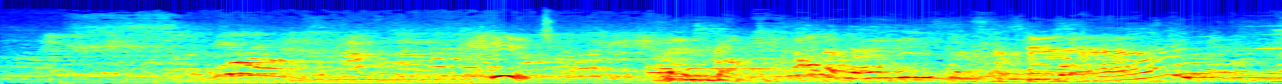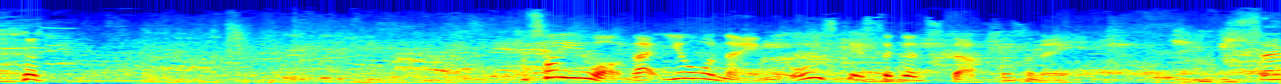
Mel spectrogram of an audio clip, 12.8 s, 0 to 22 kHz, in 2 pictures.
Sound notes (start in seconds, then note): 0.1 guests conversing; 6.2 makes door creak noise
